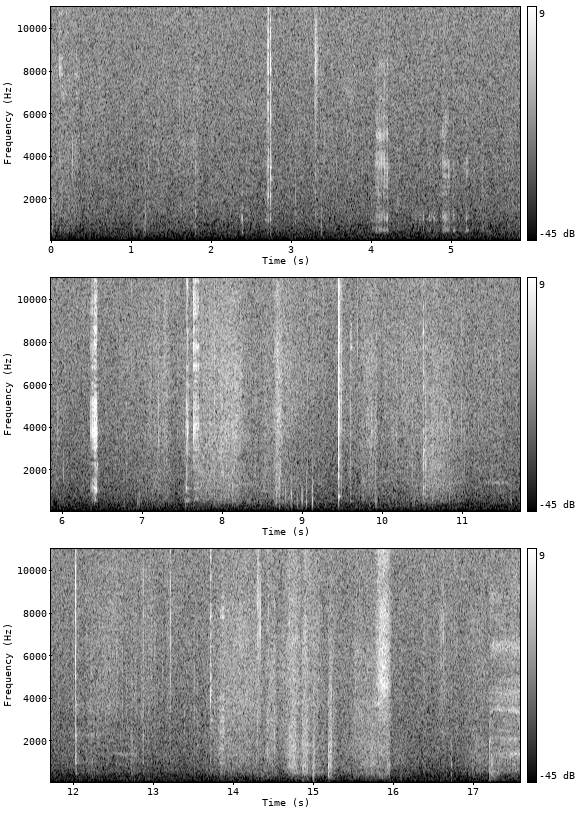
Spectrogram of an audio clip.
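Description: Hands working at a snowy wooden trap set to free a caught marten: faint rustling of cloth and snow with scattered sharp clicks and knocks, the sharpest about six and nine seconds in.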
